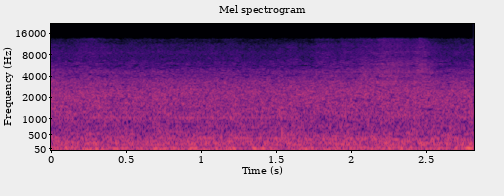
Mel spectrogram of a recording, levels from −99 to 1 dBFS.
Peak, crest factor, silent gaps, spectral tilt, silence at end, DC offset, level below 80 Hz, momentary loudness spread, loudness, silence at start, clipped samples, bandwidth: -24 dBFS; 14 dB; none; -4 dB/octave; 0 s; under 0.1%; -46 dBFS; 1 LU; -39 LUFS; 0 s; under 0.1%; 14 kHz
